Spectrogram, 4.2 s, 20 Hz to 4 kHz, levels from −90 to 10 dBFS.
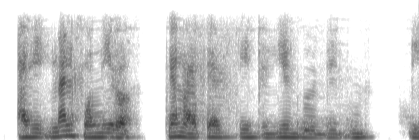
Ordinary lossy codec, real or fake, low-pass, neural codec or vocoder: none; fake; 3.6 kHz; codec, 44.1 kHz, 1.7 kbps, Pupu-Codec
